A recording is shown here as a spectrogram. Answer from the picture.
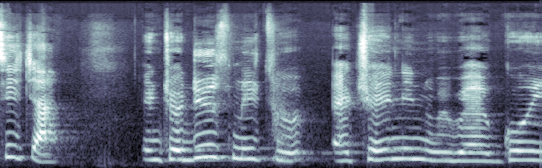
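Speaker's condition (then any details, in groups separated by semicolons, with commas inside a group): Cerebral palsy; from birth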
